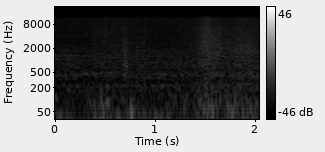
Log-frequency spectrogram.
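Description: Steady buzzing of many European honeybees crawling and flying around a comb frame held up out of an open hive.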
